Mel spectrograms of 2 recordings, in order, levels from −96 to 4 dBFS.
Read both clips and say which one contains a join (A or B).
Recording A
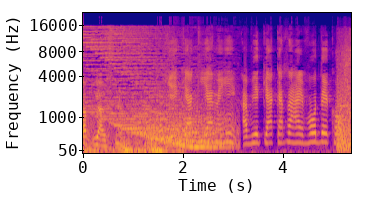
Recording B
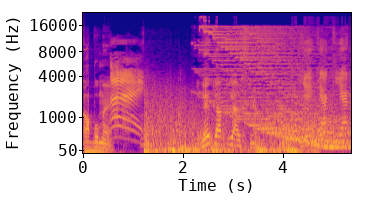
B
